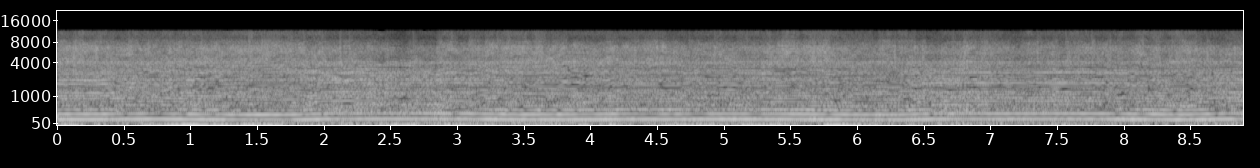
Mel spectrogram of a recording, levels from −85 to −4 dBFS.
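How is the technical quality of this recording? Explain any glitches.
The quality is poor. The damage runs the whole length of the clip. The top of the spectrum is gritty and metallic, with nothing above 11.4 kHz. This is likely HE-AAC compression, at a very low rate that fits about 12 kbps. The codec stores only the lower bands properly. It fakes the treble by copying lower bands upward and shaping them roughly. The copied highs do not match the real ones. So bright detail sounds synthetic and rough throughout.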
